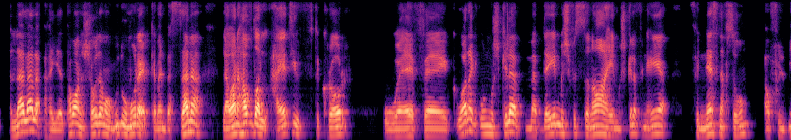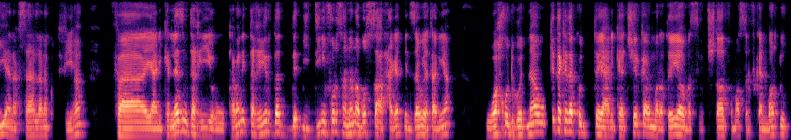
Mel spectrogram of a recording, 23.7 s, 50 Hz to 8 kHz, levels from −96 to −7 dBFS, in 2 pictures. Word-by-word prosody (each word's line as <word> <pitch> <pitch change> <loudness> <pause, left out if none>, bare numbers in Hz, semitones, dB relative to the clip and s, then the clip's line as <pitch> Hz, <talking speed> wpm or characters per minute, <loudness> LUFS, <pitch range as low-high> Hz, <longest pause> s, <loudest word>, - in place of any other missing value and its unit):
لا، 155 +11 +5
لا، 195 +2 +7
لأ، 180 - +2
هي 100 0 -2
طبعًا 160 +8 +3
الشغل - - -1
ده 155 - +4
موجود 260 - -1
ومُرعِب 275 -1 +4
كمان، 110 - -5
بس - - -5
أنا - - +6 0.3
لو - - +6
أنا - - +5
هافضل - - +5
حياتي - - -1
في - - -21
تكرار، 120 - +1 0.5
وفاك 110 0 0
وأنا - - +2
والمشكلة 135 +5 +2
مبدئيًا 145 - -1
مش 140 -1 -2
في 135 - -22
الصناعة، 130 +1 0
هي 115 - -1
المشكلة 115 +6 -5
في 140 - -17
إن - - -9
هي 140 +1 -2 0.3
في - - -12
الناس 145 +6 0
نَفْسهم 135 +6 -6 0.2
أو 110 - -4
في 110 - -16
البيئة 105 - -3
نَفْسها 115 0 -5
اللي 115 0 -3
أنا 120 - -5
كنت - - -19
فيها 145 +9 -7 0.4
فيعني 110 -1 +2
كان 120 +2 -6
لازم 175 +2 +3
تغيير 115 -5 -3
وكمان 105 - -4
التغيير 165 0 -2
ده 165 - +3
د 125 -8 -7 0.2
بيدّيني 120 +9 -7
فرصة 175 -2 -3
إن 140 - -1
أنا 150 - 0
أبُص 165 0 -1
على - - +1
الحاجات 135 -1 -3
من 120 - -6
زاوية 125 +4 +1
تانية، 125 +7 -3 0.5
وأخد 130 +4 +2
هُدنة 135 +6 +1
وكده 160 +4 0
كده 180 -1 +6
كنت 150 -4 -5
يعني 120 -3 +2
كانت - - -4
شركة 150 -3 -1
إماراتية 125 +1 +1
بس 115 - -6
بتشتغل 120 +3 -4
في 110 - -15
مصر، 115 +1 -9
فكان 110 -1 -7
برضه 125 +1 -5
130 Hz, 185 wpm, -23 LUFS, 110-150 Hz, 0.5 s, لا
